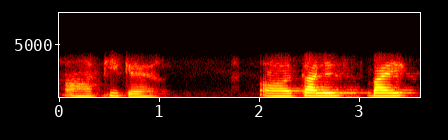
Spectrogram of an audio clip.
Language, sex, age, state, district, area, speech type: Marathi, female, 18-30, Maharashtra, Ratnagiri, rural, conversation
